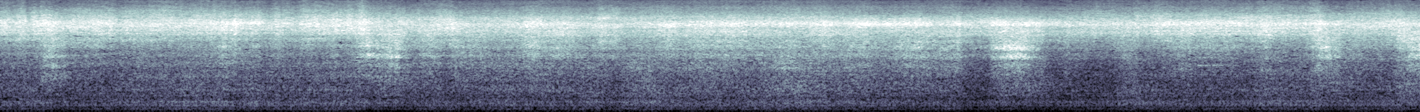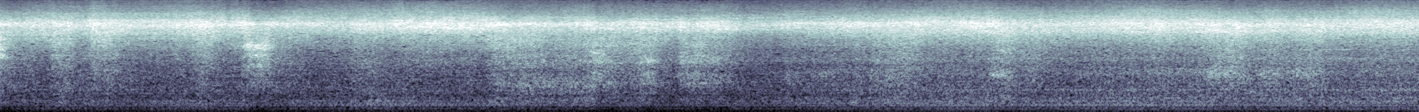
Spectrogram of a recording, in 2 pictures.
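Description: Densin high-pressure washer jet blasting water onto steel grating: a steady, loud hiss with a few short, louder spatters as the spray hits the metal.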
